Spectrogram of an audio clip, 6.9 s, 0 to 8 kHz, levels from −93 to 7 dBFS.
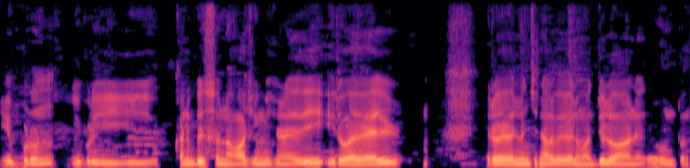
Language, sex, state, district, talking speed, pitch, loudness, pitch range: Telugu, male, Andhra Pradesh, Guntur, 115 wpm, 110 Hz, -16 LUFS, 105-120 Hz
